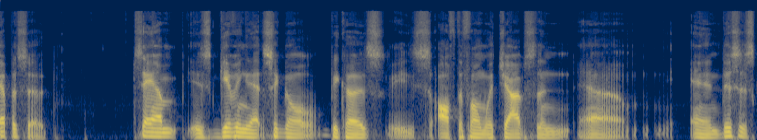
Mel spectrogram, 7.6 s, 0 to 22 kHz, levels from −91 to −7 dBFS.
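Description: No technical faults can be heard anywhere in the speech recording, with the signal holding steady throughout.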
